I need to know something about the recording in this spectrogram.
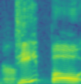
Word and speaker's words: Depot: this is the deal the depot is a French word that's how exotic the Home Depot is that T is silent where do you get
